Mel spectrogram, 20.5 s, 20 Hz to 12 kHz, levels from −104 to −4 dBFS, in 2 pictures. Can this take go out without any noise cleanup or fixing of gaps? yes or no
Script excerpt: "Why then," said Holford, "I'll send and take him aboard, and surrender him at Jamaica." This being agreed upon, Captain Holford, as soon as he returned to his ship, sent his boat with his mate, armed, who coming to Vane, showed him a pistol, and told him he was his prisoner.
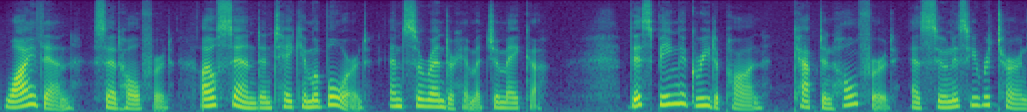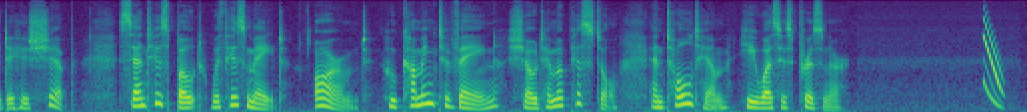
no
